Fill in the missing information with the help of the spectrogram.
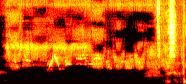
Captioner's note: birds chirping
